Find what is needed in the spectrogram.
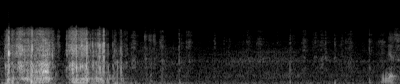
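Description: Handling noise: two short bursts of scraping and rustling in the first second as a styrofoam fairing is picked up and moved about, followed by a few faint scattered ticks.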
